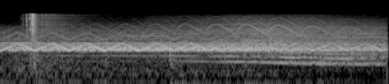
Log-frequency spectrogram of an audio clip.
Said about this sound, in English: There was so much noise. You're waking up, like, what's all these sirens everywhere? It's nonstop.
